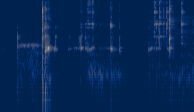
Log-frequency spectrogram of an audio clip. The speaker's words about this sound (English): Yeah, as soon as the bottle's open, there's that grapefruit.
